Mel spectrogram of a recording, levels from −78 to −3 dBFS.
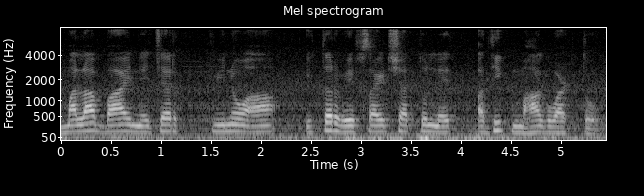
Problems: constant background noise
